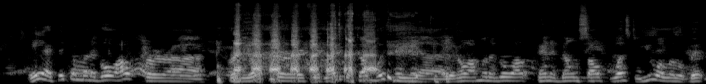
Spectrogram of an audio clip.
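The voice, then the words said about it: Thick Minnesota accent imitation. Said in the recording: “he's got a thick Minnesota accent.”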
